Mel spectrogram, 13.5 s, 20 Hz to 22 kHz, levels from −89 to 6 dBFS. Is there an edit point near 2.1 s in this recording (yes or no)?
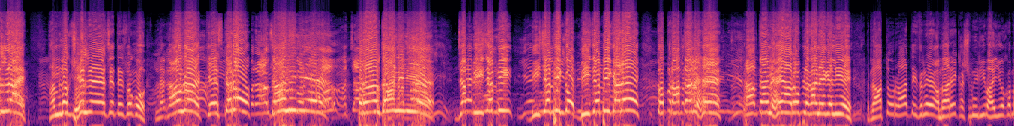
yes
